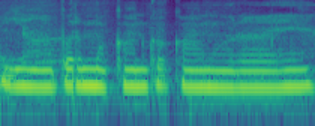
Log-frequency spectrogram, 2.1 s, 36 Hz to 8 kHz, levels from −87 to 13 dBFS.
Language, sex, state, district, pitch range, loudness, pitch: Hindi, female, Uttar Pradesh, Shamli, 195-210 Hz, -12 LUFS, 200 Hz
